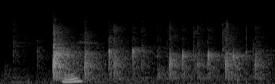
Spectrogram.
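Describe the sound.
An audience claps steadily, a dense patter of hand claps that starts abruptly and carries on at moderate loudness, with a short voiced shout rising over the applause near the start.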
